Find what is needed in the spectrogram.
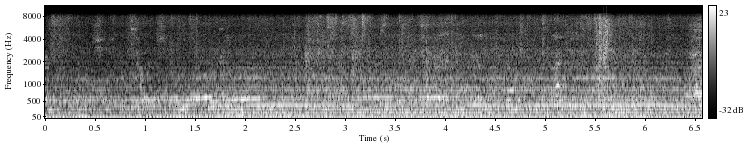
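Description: Park-and-ride bus engine and drivetrain heard from inside the cabin, its whine rising about a second in as the bus pulls away, then holding steady over a continuous rumble. A brief sharp click near the end.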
